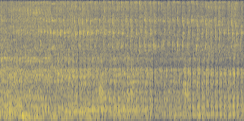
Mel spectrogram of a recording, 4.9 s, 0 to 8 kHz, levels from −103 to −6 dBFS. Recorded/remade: recorded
